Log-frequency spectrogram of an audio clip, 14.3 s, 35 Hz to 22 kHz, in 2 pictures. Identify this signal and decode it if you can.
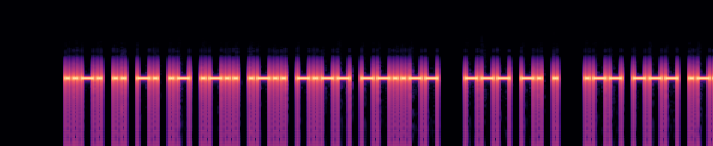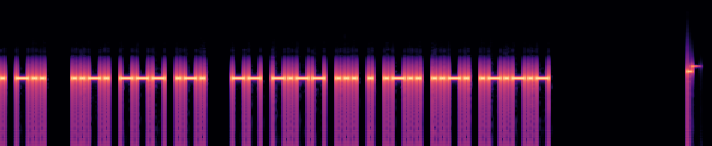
Morse code, heard as a keyed tone, about 28 wpm, 700 Hz. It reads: FINALLY, ONE WORD FOR MYSELF.
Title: Sentences from Top 1300 Words 30wpm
